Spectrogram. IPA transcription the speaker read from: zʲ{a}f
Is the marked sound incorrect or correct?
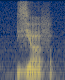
correct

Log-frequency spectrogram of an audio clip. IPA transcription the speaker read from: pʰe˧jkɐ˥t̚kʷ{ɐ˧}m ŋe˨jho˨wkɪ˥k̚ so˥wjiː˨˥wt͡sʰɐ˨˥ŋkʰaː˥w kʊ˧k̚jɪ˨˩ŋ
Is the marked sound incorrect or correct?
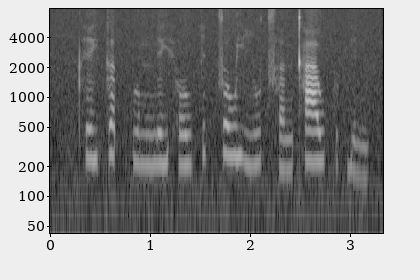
incorrect: ɐ˨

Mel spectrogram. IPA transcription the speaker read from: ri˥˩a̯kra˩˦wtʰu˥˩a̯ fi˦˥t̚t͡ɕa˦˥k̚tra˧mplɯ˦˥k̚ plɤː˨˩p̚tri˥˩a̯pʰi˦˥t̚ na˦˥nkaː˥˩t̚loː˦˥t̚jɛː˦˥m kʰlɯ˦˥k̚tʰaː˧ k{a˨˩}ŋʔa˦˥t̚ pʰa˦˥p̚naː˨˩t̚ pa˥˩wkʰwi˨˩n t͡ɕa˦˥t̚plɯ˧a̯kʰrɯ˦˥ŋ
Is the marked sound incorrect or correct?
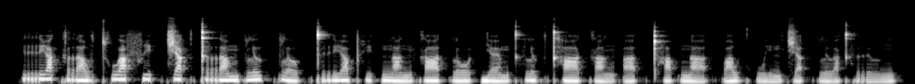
correct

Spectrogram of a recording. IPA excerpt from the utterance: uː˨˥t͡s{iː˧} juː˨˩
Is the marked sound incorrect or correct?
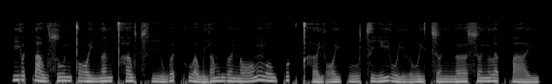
incorrect: iː˨˥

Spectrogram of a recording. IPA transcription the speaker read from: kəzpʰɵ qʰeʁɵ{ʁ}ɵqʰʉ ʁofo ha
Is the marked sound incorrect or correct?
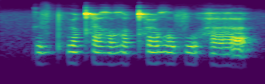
correct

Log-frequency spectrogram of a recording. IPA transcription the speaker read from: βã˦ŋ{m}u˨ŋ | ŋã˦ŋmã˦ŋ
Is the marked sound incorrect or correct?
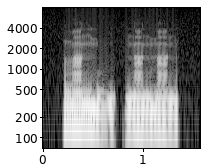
correct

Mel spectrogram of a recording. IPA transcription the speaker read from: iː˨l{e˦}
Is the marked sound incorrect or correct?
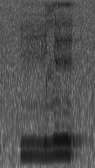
correct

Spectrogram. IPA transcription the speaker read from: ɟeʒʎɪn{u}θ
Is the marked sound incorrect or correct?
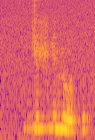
incorrect: o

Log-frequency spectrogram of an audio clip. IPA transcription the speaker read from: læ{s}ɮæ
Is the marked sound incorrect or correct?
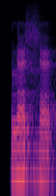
incorrect: ɬ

